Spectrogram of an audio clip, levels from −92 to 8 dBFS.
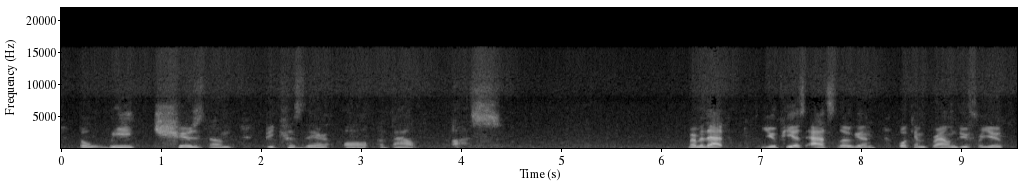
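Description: Noise suppressor artifacts run through the whole clip. The suppressor pulls the background down by about 17 dB between words, so the room noise, sitting about 14 dB under the speech, sinks and swells.

There's speech cut by the noise suppressor in five stretches: 0.01–0.5 s, 0.94–2.86 s, 3.18–3.55 s, 3.91–4.13 s and 6.84–9.22 s. The suppressor mistakes soft consonants and word endings for noise and ducks them by up to about 17 dB. It adds up to roughly a tenth to half a second per stretch, so those bits sound swallowed.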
